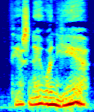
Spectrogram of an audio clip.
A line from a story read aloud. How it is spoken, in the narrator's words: whispered Garrick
